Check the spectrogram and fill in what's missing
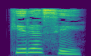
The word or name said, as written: ಕಿರಸೆ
